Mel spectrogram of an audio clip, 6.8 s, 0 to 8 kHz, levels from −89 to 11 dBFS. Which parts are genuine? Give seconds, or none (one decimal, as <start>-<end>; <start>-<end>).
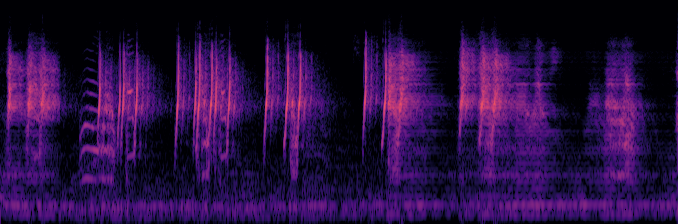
0.6-3.9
